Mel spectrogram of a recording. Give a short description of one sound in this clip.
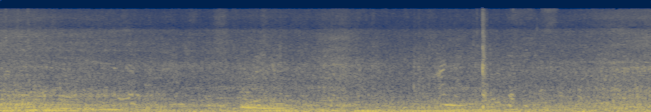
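Pedestrians talk nearby on a busy pavement.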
